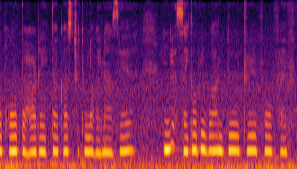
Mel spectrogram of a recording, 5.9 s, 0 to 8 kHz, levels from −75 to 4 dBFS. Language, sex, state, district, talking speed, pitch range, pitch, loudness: Nagamese, female, Nagaland, Dimapur, 160 wpm, 215-230 Hz, 220 Hz, -14 LUFS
